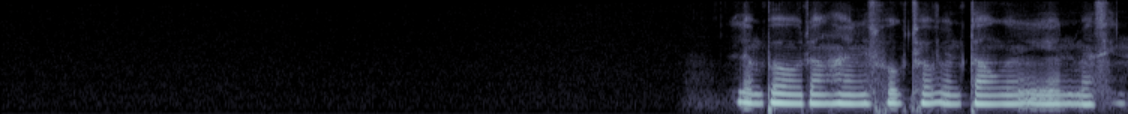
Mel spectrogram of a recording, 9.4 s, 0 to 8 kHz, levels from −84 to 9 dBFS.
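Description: An echo canceller likely failed to separate the near talker from loudspeaker echo during double talk, causing speech suppressed in double talk in this speech recording: from 6.61 to 8.01 s the voice is pushed down by as much as about 40 dB.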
